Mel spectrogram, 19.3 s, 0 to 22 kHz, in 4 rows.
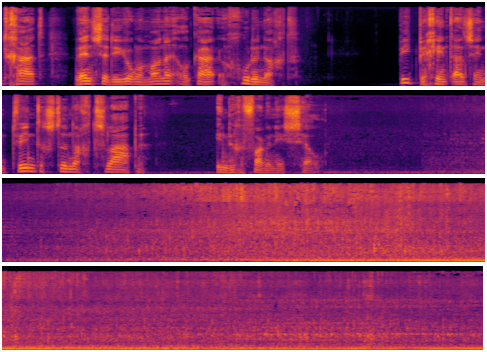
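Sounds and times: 
speech: 0.0 - 3.0, 4.0 - 6.4, 7.0 - 8.2
large Wehrmacht army trucks driving along a street: 6.4 - 19.2.

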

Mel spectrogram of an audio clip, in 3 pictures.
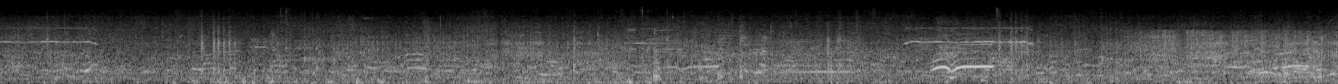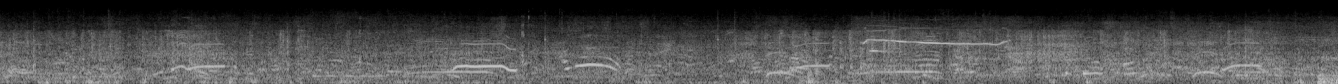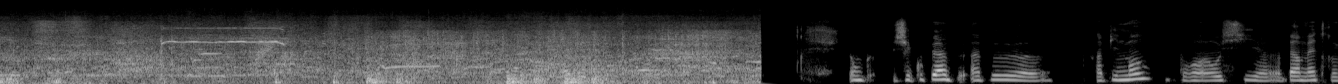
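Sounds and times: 
short whistle-like calls: 0.0 - 1.0, 9.0 - 10.4, 21.9 - 23.6, 28.4 - 29.7
crowd murmur at a reconstructed busy river port: 0.0 - 34.4
water sounds around boats at a river port: 0.0 - 34.4
speech: 36.1 - 40.1.

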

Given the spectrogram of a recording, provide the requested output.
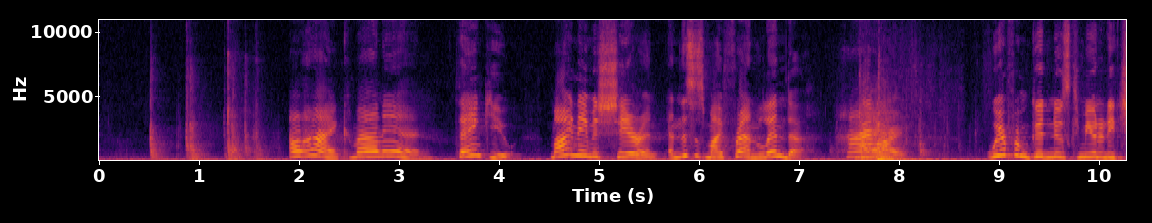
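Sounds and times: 
front door opening: 0.5 - 1.8, 7.6 - 8.6
speech: 2.0 - 8.1, 8.9 - 10.2.

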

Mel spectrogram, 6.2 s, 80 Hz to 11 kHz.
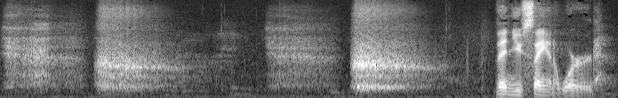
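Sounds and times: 
slow deep breathing in and out: 0.0 - 2.0, 2.6 - 4.7
speech: 5.0 - 6.1.

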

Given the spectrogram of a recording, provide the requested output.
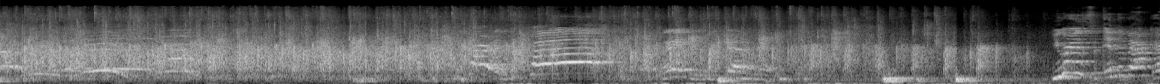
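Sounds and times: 
audience whoops and cheers: 0.0 - 2.2, 4.7 - 6.2
comedy show audience applause: 0.0 - 10.4.

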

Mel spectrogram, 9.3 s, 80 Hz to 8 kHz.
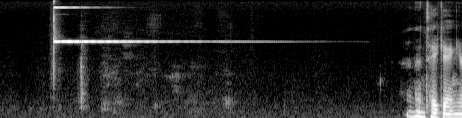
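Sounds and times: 
meditation bell struck at the end of a meditation practice: 1.1 - 7.5
speech: 8.3 - 9.2.

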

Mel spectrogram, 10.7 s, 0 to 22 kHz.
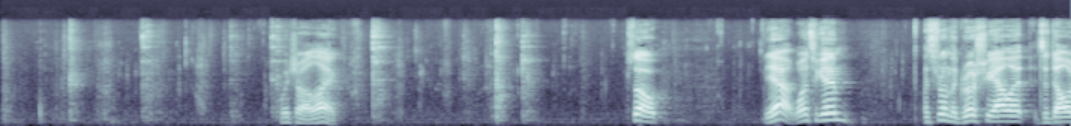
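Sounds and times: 
chewing crunchy cinnamon cereal: 0.1 - 7.7, 8.6 - 9.4
speech: 2.8 - 3.5, 6.3 - 6.7, 7.6 - 8.6, 9.2 - 10.7.

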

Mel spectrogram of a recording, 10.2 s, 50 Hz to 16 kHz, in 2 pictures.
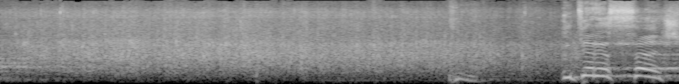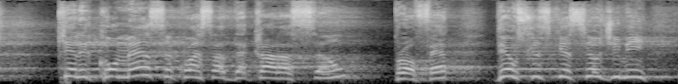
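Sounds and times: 
sizable crowd applauding: 0.0 - 4.4
speech: 4.3 - 10.1.

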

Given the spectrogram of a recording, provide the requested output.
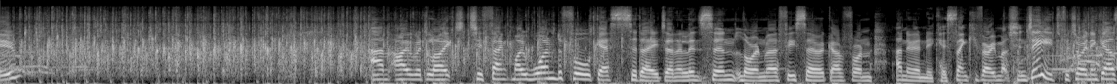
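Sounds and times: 
speech: 0.0 - 0.4, 3.8 - 11.1
audience applause: 0.0 - 6.0, 10.2 - 11.1.

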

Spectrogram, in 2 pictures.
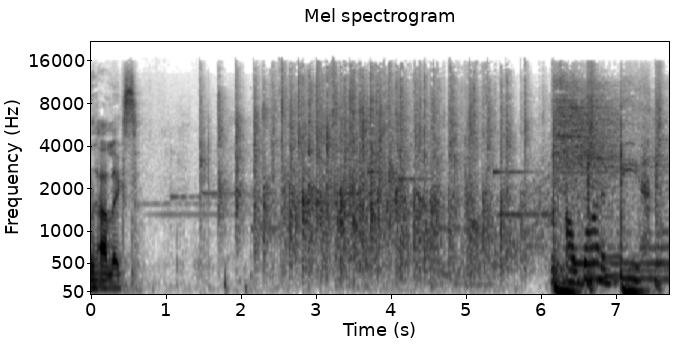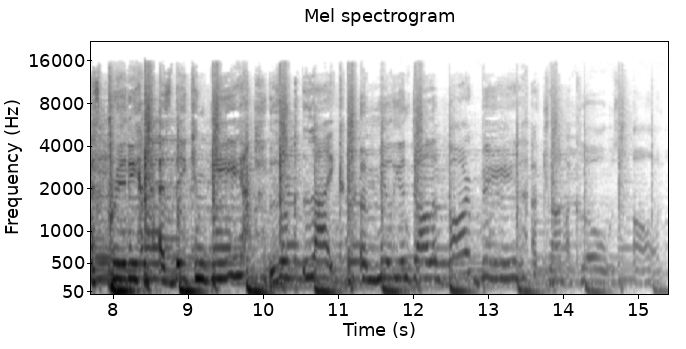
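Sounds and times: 
speech: 0.0 - 0.7, 6.1 - 9.4
audience applause: 1.9 - 6.2
music with a strong beat and sustained tones: 6.0 - 15.3.

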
